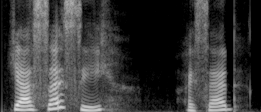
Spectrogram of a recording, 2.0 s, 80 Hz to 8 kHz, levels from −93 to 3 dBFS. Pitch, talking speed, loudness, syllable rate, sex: 275 Hz, 155 wpm, -19 LUFS, 4.2 syllables/s, female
